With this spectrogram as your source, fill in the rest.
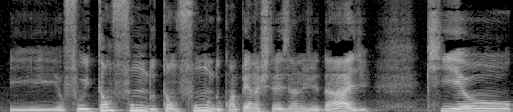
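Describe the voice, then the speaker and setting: On a very clean recording with a silent background, a man has a plain, everyday voice, speaking at a moderate pace with a fairly high pitch and ordinary pitch variation. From Brazil. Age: 30s. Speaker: NLP coach and entrepreneur. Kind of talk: personal story monologue. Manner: casual.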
